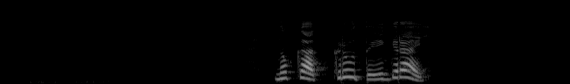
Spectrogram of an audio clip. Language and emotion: Russian, positive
